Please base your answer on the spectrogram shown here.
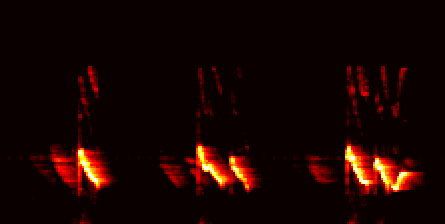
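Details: Three bursts of white-eye ngiriwik calling, used to stimulate caged birds: each is a quiet buzzy rise ending in two loud, piercing downslurred whistles, repeated roughly every one and a half seconds.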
